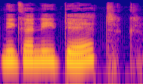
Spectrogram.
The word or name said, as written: niganite'tg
